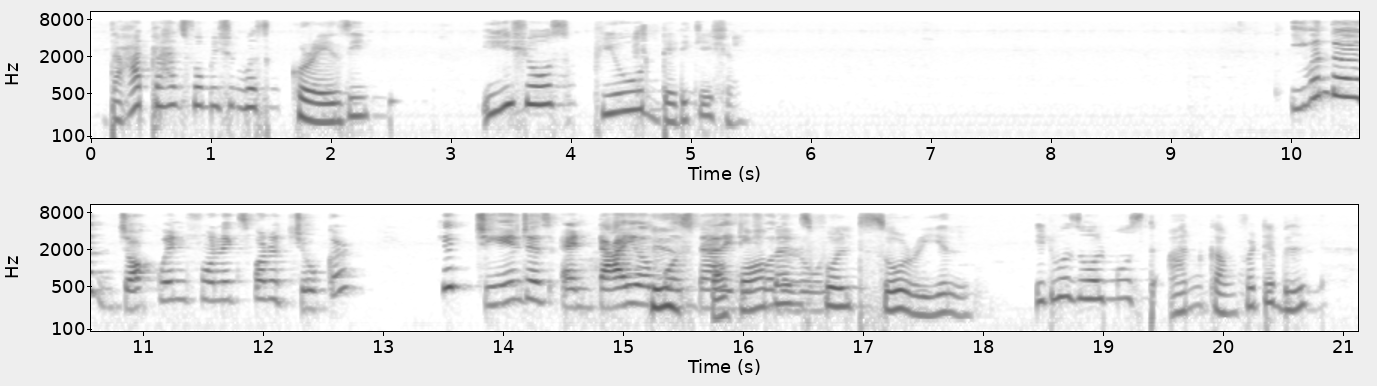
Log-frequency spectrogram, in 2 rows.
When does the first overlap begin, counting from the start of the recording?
15.2 s

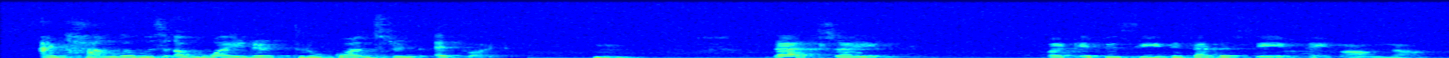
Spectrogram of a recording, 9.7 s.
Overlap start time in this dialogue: none

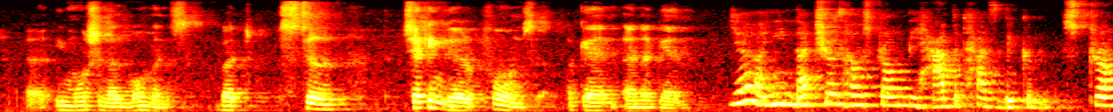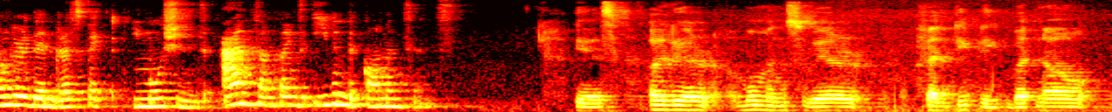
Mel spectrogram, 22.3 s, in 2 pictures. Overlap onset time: none

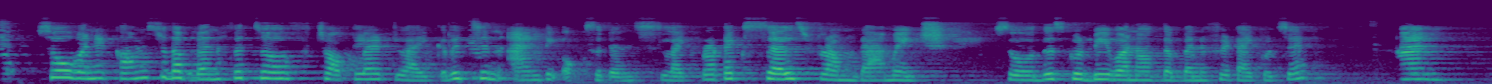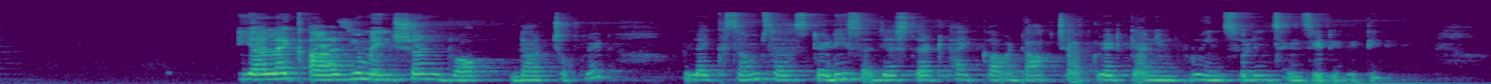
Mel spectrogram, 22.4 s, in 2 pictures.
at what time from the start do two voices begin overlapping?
none

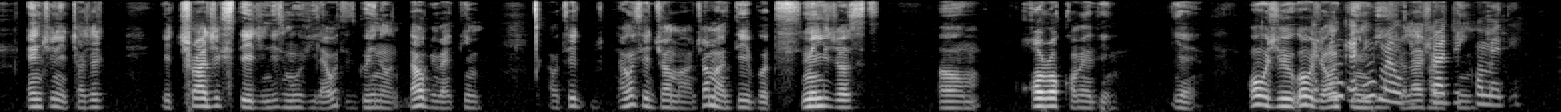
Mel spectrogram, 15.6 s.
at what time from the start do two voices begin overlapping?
13.1 s

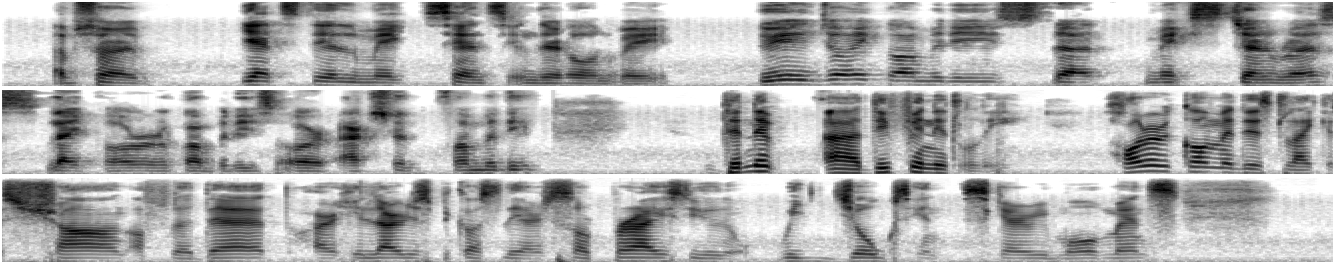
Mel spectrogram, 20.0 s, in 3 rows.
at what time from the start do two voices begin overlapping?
none

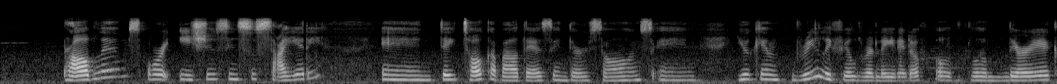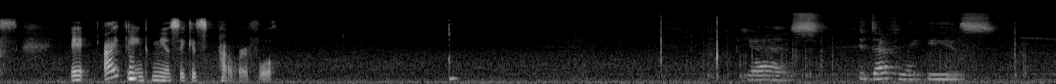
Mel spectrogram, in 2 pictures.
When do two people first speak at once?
none

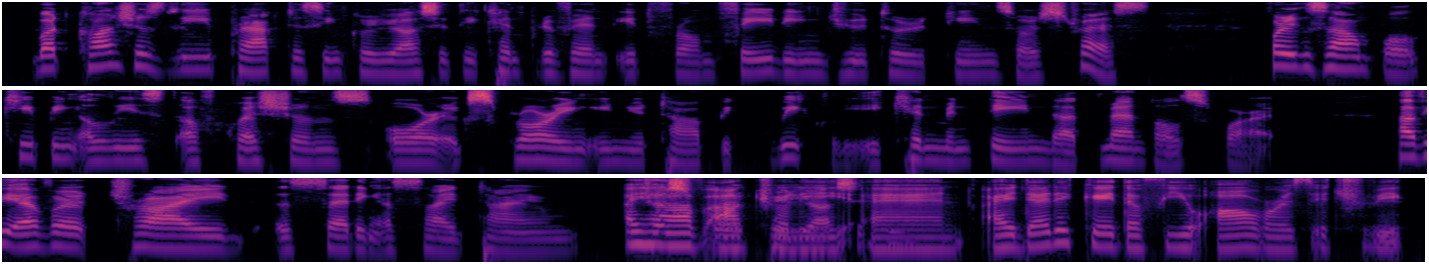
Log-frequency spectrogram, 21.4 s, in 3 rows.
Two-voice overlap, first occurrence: 17.4 s

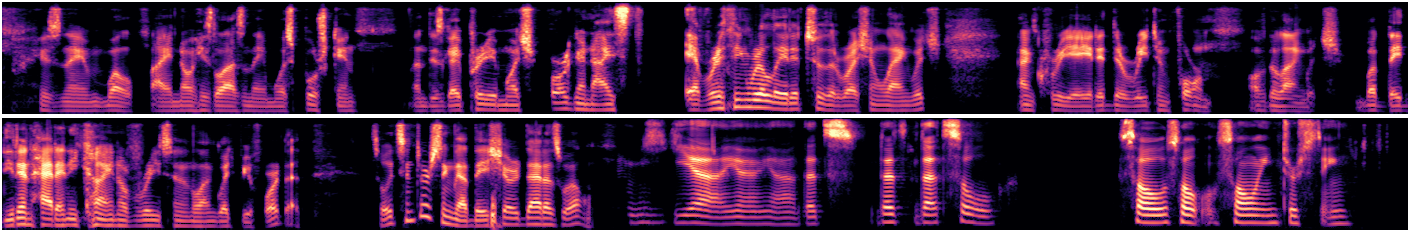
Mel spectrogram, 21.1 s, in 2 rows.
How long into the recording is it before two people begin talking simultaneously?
none

